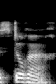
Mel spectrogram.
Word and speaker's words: Stohrer: That one, if you're going to get it, you have to go to Storer, which is the oldest pastry shop in Paris. That's spelled S-T-O-H-R-E-R.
